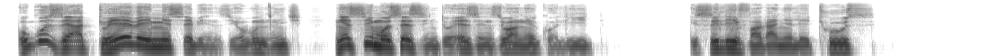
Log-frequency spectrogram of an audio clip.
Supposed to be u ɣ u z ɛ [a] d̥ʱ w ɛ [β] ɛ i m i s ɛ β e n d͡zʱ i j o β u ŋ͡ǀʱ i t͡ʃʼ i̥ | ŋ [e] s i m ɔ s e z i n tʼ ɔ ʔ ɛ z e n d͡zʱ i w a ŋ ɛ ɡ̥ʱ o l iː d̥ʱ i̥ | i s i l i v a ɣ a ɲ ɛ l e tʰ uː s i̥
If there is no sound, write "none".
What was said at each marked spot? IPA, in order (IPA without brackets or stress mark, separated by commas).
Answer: a, β, e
